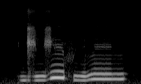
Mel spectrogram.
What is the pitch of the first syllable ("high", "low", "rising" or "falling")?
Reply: low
